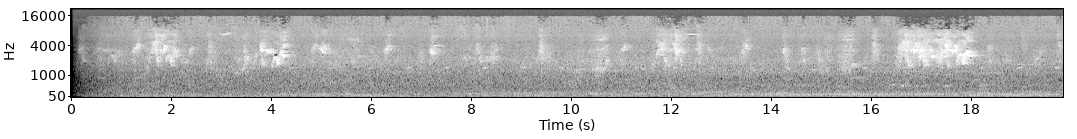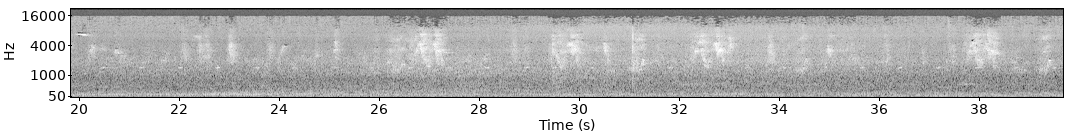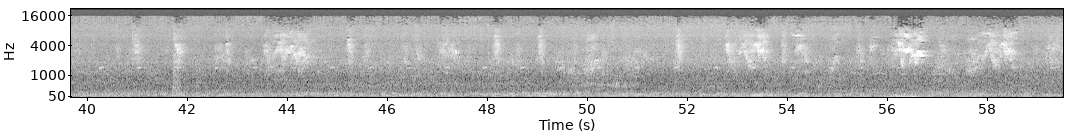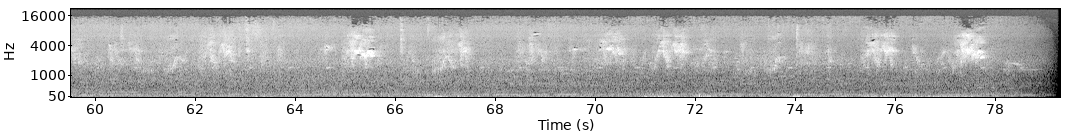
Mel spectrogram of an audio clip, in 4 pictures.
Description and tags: Birds Morningforest
Recorded on the field in the morning
Birds, Morningforest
